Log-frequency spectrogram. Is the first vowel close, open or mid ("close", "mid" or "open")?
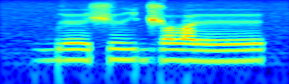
mid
